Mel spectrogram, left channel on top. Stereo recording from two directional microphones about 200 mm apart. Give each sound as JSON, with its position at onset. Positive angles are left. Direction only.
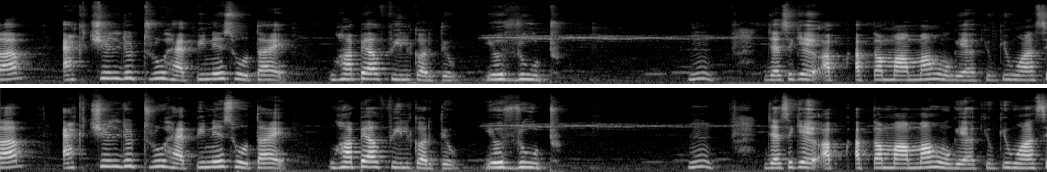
{"t": 0.6, "sound": "a woman's voice", "side_deg": -25}
{"t": 6.9, "sound": "a woman's voice", "side_deg": -25}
